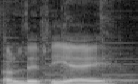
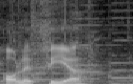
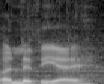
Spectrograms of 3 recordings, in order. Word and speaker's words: Olivier: RIT H yeah well I'm perfectly happy you're going for French then it's Olivier I mean I guess I could could just say it the German way I could just say Olia it's definitely not that though my name is OE four French style is what the original games original game uses well so Olivier eh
